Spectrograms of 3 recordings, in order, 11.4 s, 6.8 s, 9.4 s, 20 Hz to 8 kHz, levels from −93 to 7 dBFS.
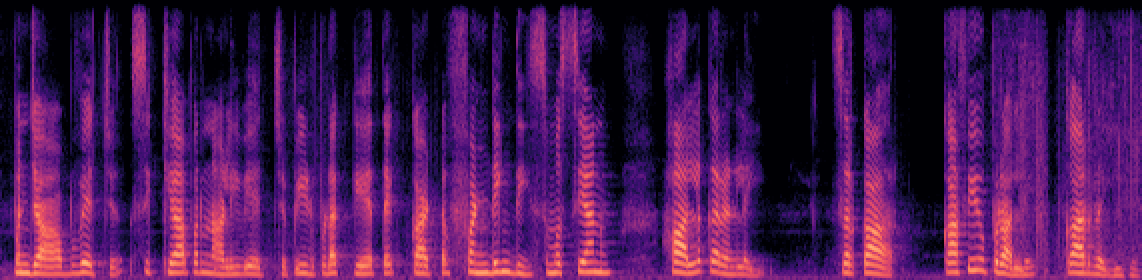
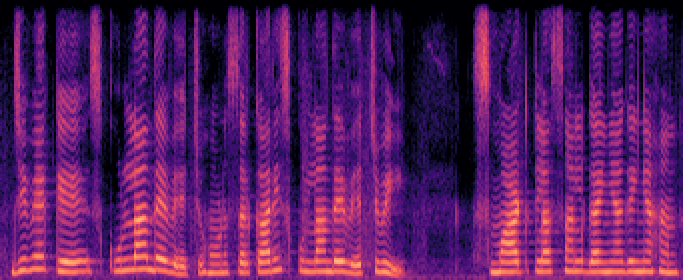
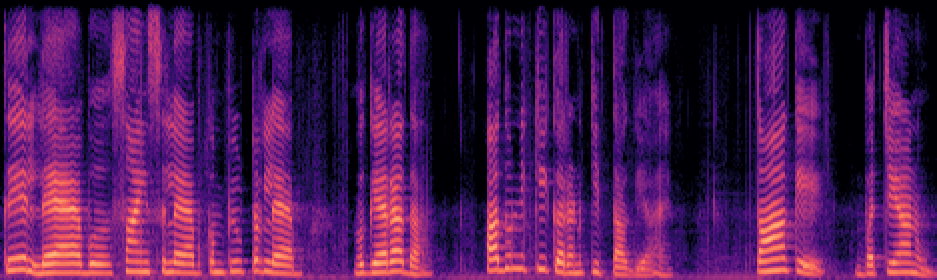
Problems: constant background noise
